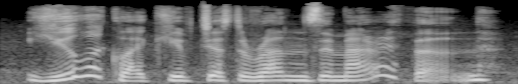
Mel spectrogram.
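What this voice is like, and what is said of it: Eastern European accent. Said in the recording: “in her Eastern European accent”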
